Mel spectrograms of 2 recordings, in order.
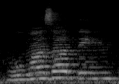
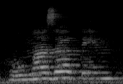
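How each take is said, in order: The two takes are said the same way.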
